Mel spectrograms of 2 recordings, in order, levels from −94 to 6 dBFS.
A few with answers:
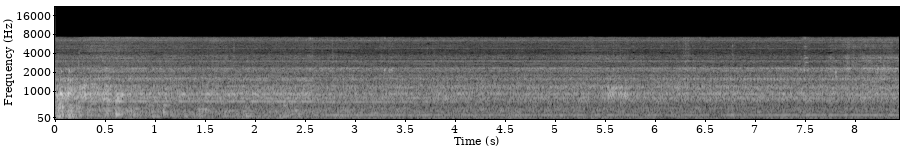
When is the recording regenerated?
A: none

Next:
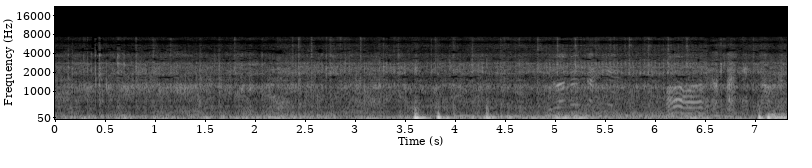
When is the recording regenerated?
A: 0.0-4.9; 6.5-7.3

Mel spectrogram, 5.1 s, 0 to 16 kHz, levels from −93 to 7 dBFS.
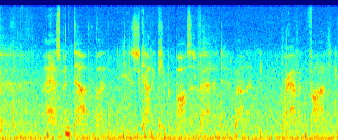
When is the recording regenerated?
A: none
